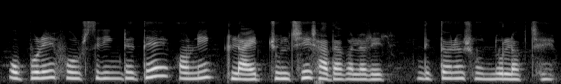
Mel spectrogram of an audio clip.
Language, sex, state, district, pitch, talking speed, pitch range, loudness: Bengali, female, West Bengal, Alipurduar, 270 Hz, 130 wpm, 245-290 Hz, -16 LUFS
